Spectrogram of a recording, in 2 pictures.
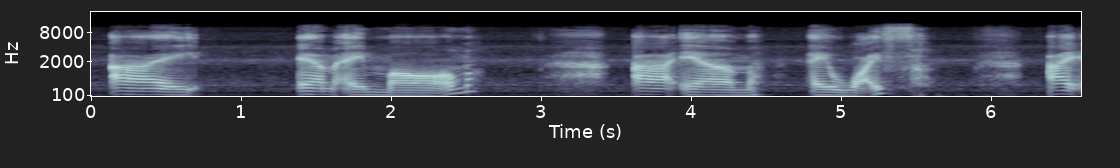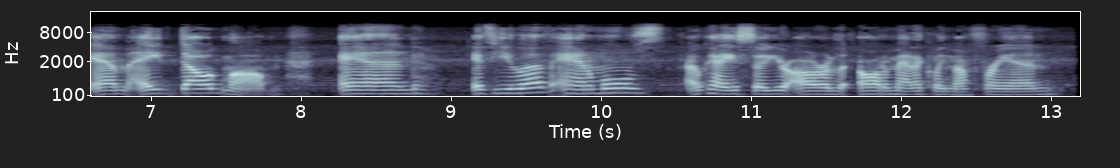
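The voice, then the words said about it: Southern country Mississippi accent. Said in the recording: “I live in Mississippi, born and raised here... never out of the South. You can probably tell by my wonderful little countryfied accent.”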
